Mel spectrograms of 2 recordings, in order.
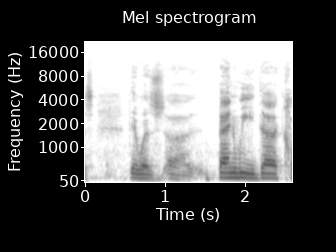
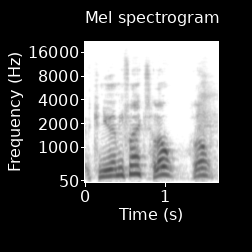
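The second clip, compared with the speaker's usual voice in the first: high, loud calling on a bad line; mock shouting hello into the phone; 9 semitones higher, 6 dB louder than usual. Editor calling on the phone, high loud hello. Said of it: "He's like".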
